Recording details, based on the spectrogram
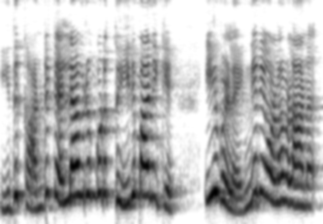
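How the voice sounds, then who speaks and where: A woman's voice: very high voice, very animated, fast talker, pitched above the performer's own voice. A woman acting an angry young man, accusing. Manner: accusing, raised voice.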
